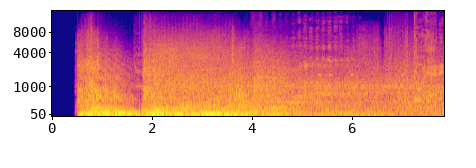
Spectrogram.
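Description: Missiles explode in the video game Metal Wolf Chaos, a sudden heavy blast followed by a second boom that rolls into a long, dense rumble of continuing explosions, with a voice talking over it.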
